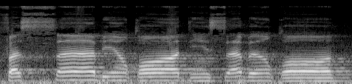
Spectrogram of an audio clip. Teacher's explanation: فا کو سین کے ساتھ ملا کر پڑھیں گے اور سین کو ایک الف کی مقدار کھینچ کر پڑھیں گے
